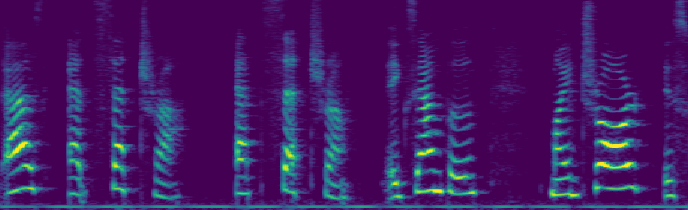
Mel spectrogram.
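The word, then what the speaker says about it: etc.: they pronounce it as etc etc which is a wrong pronunciation it is actually pronounced with t sound so it is etc etc so the word is pronounced as etc etc example my drawer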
